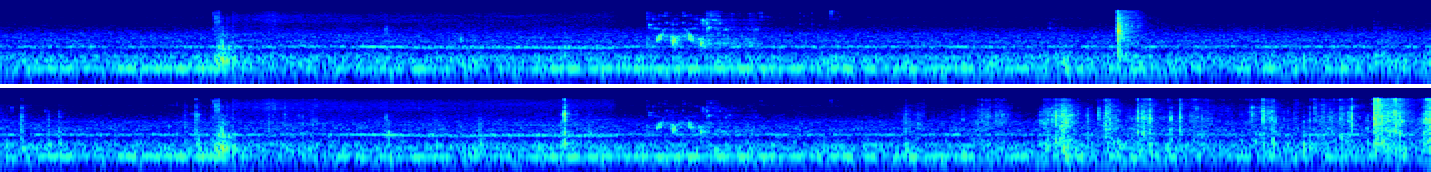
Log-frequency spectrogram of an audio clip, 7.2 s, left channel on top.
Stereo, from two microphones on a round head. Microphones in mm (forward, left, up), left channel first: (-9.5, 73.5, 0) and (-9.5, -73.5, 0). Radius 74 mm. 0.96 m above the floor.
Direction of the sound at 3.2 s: 40° left (ahead or behind).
